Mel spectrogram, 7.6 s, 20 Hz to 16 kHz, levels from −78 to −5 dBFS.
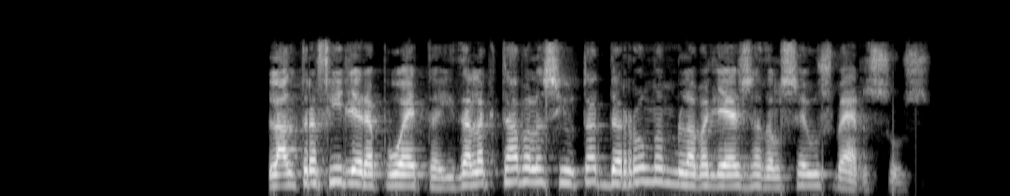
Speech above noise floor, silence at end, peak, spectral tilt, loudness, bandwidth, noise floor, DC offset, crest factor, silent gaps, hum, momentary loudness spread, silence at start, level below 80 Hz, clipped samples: over 73 dB; 0.65 s; -2 dBFS; -3 dB/octave; -17 LUFS; 8.4 kHz; under -90 dBFS; under 0.1%; 18 dB; none; none; 6 LU; 2 s; -62 dBFS; under 0.1%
